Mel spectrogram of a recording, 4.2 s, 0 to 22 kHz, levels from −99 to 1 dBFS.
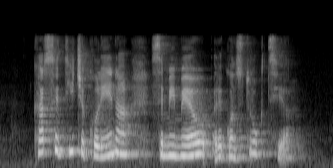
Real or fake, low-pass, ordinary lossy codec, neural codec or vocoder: real; 9.9 kHz; none; none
